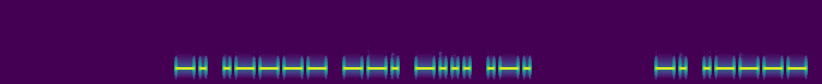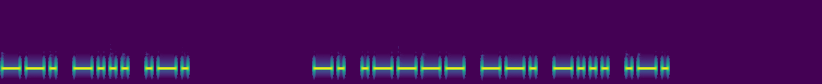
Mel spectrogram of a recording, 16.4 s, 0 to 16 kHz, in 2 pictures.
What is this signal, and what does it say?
Morse code, heard as a keyed tone, about 20 wpm, 700 Hz. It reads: N1GBR N1GBR N1GBR
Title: USA Call Signs - 5 Characters - Repeated 3x - 20wpm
